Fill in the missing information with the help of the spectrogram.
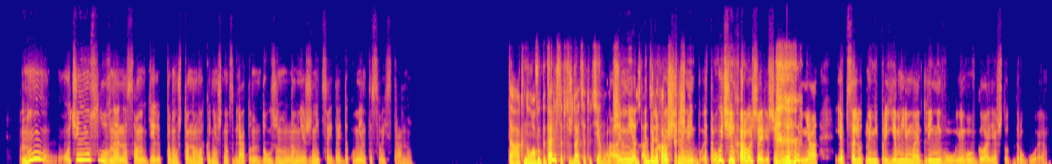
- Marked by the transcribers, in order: laughing while speaking: "это очень хорошее решение"; laugh
- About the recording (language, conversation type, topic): Russian, advice, Как сохранять спокойствие при длительной неопределённости в жизни и работе?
